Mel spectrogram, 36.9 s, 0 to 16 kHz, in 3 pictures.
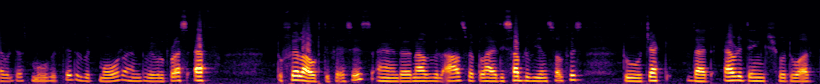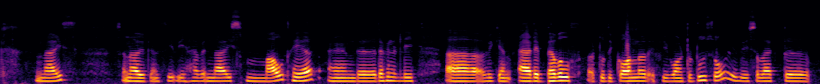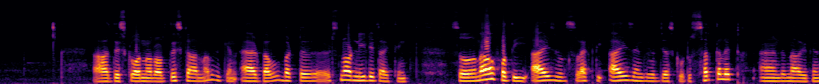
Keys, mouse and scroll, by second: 2.4 f, 3.3-5.2 middle drag, 6.8-8.7 drag, 11.7 click, 13.5 Tab, 14.6-16.9 middle drag, 20.8 Tab, 25.0 middle click, 26.9 alt+click, 27.7 middle click, 30.8-31.8 middle drag, 33.1 alt+click, 34.6 click, 35.7 click.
